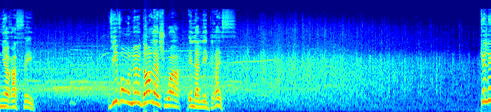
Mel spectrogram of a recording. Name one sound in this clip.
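An audience claps and applauds.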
